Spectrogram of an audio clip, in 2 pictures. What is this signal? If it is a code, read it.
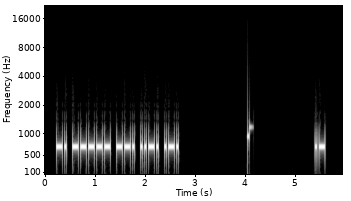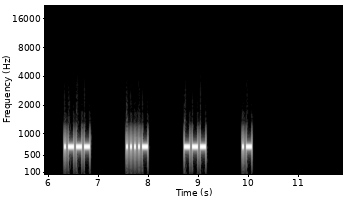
Morse code, heard as a keyed tone, about 32 wpm, spaced as for 16 wpm, 700 Hz. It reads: N0GFR AJ4OA
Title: USA Call Signs - 5 Characters - 6x Character Spacing - 30wpm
